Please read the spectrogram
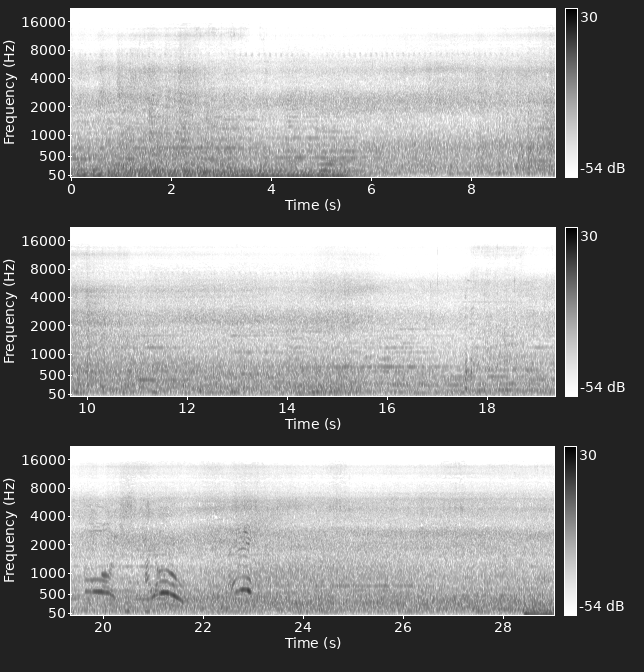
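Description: Sea surf washing on the shore as a steady rush, under background music, with a few short shouted cries a little past the middle.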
